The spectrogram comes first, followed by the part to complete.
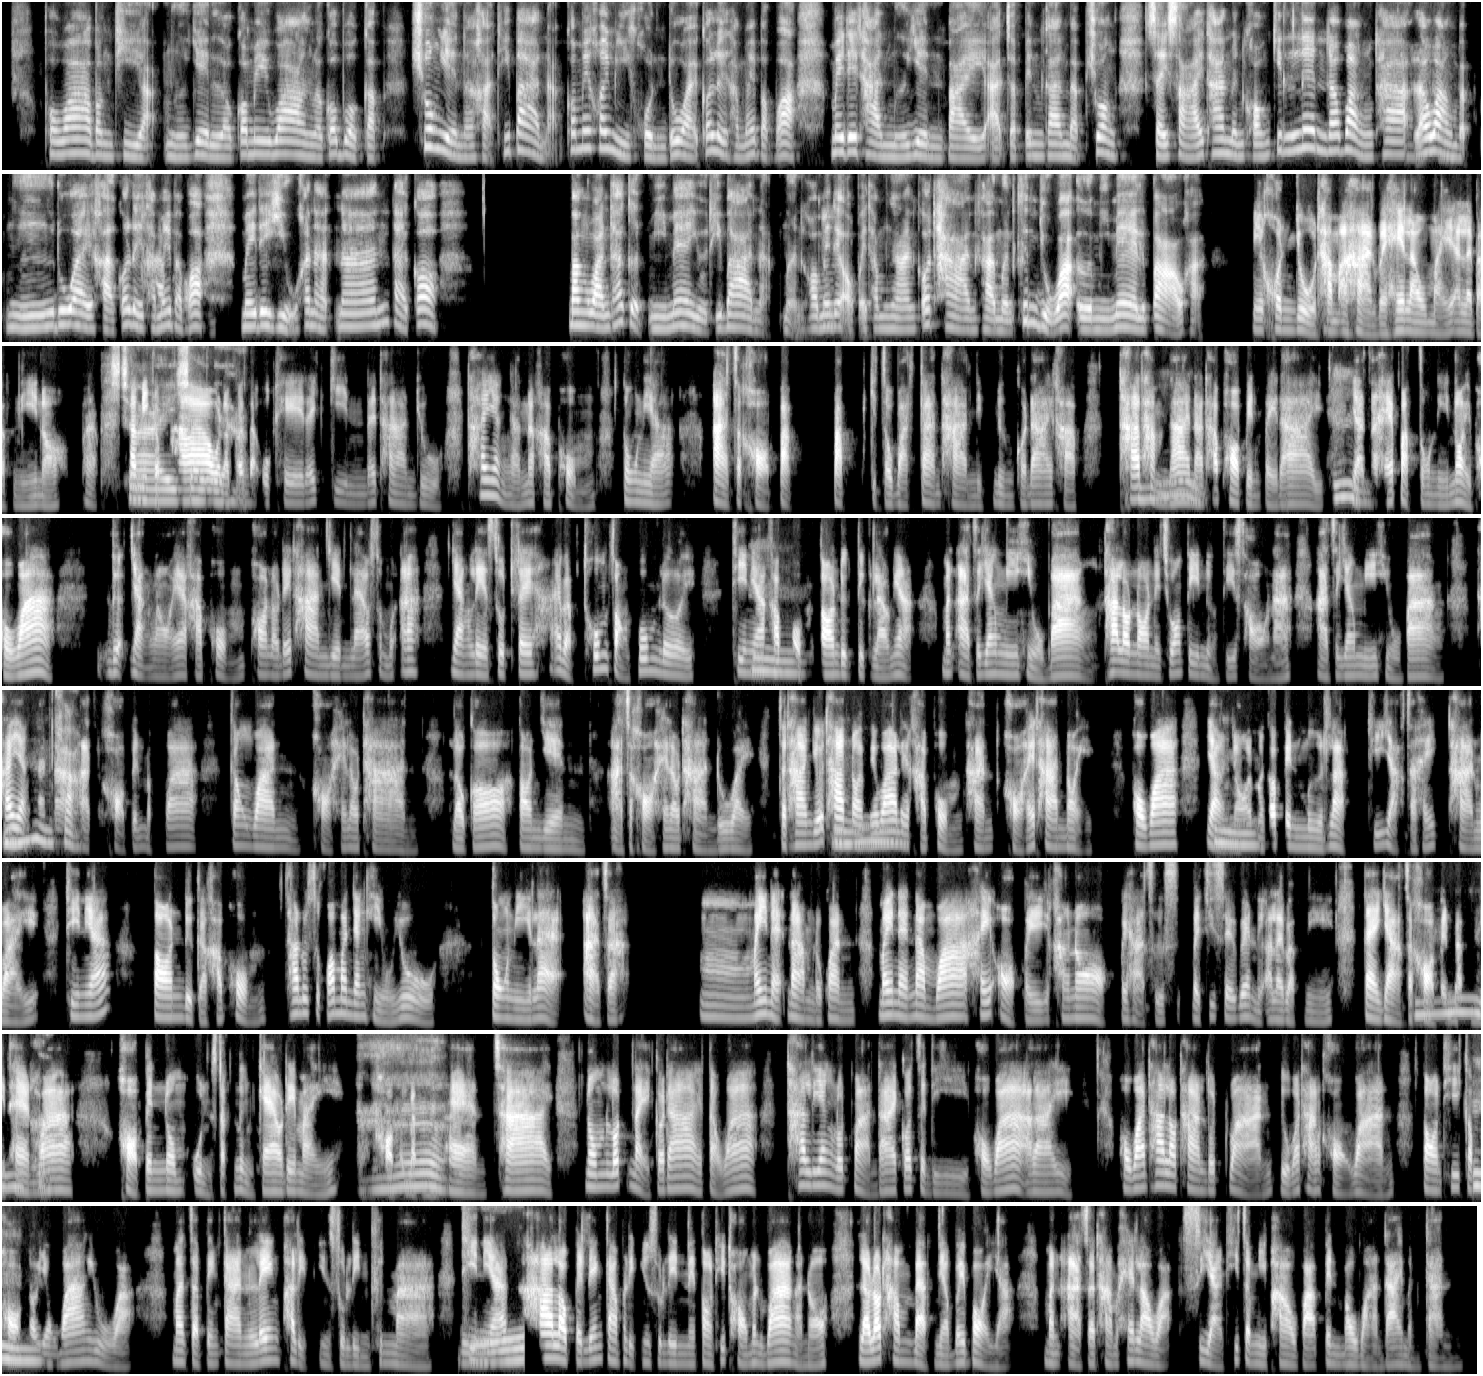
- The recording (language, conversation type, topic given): Thai, advice, พยายามกินอาหารเพื่อสุขภาพแต่หิวตอนกลางคืนและมักหยิบของกินง่าย ๆ ควรทำอย่างไร
- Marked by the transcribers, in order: none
